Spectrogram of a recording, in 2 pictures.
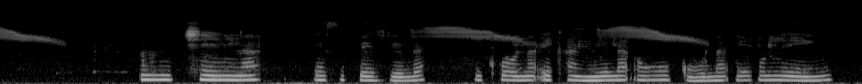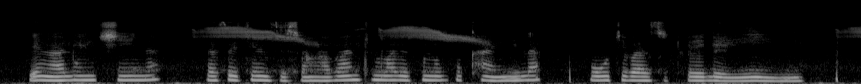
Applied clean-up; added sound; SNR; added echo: none; Bird vocalization, bird call, bird song; 18 dB; none.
